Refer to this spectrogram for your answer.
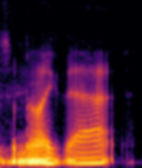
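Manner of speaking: ordinary delivery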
